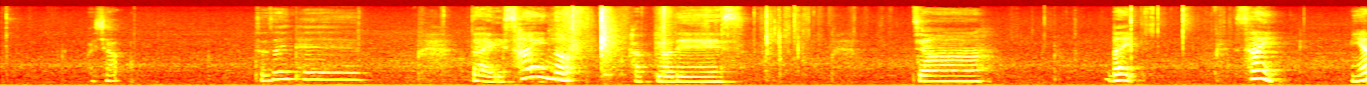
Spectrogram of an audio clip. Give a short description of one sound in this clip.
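A young woman speaks brightly and close by, in short bursts.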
